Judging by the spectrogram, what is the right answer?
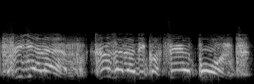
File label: near waypoint, mood high, speech hun; War Thunder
